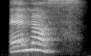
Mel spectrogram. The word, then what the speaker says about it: enough: Enough, enough. ಸಾಕು ನನ್ಗಿದು. Enough. Sound, sound of letter F. GH is with GS is, I'm so sorry, GH is having F sound.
